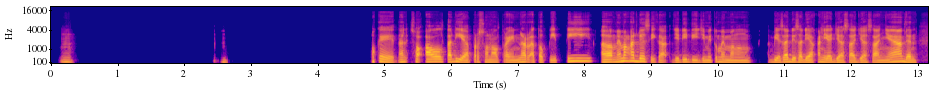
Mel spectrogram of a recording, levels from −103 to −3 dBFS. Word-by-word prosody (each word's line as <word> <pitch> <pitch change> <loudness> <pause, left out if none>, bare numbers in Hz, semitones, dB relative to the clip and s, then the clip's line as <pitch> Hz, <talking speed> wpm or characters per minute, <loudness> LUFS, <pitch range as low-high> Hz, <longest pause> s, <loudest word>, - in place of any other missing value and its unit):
Mmm. 145 -6 -10 2.2
Mhm. 125 -4 -14 2.2
Oke. 150 -10 0
Nan 145 +2 -3
soal 165 +1 +3
tadi 150 -2 +2
ya 125 - 0
personal 130 -2 -3
trainer 130 +3 0
atau 130 - -1
PT, 125 -1 -7 0.4
eee, 145 -6 +3
memang 185 +6 +2
ada 185 -3 +4
sih, 120 - -6
Kak. 110 +2 -4
Jadi 125 +4 -2
di 125 -3 -4
gim 120 +1 -4
itu 145 - -7
memang 115 -3 -4 0.2
biasa 130 +4 +1
disediakan 130 -1 0
ya 130 -2 +2
jasa-jasanya 120 +5 +1
dan 125 -7 0
130 Hz, 120 wpm, -22 LUFS, 120-150 Hz, 2.2 s, ada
